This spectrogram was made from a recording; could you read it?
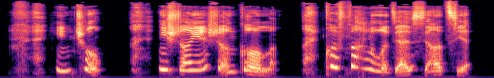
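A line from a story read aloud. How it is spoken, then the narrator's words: Anguished tearful crying. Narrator (Chinese): 苦不堪言，急得眼圈也红了，跺脚哭道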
